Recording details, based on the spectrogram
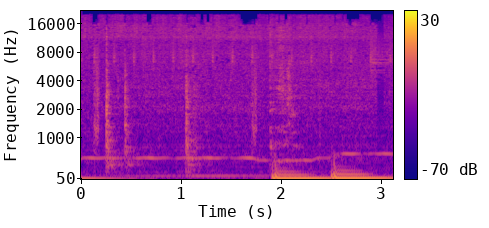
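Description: A sazon-seasoned steak for a cheesesteak sears in a hot pan, crackling and sizzling with a few sharp pops, then surging louder as it is flipped partway through.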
